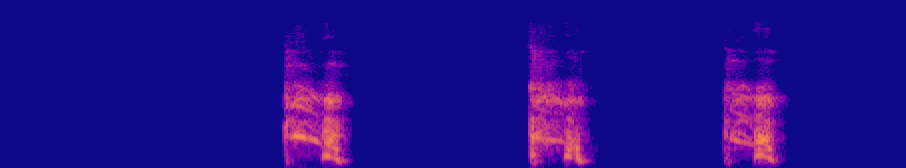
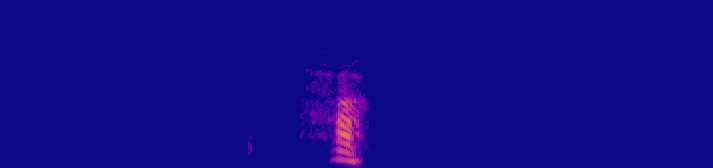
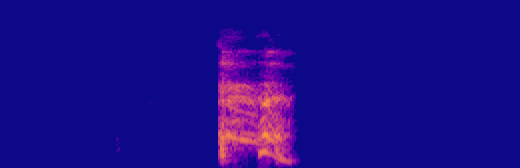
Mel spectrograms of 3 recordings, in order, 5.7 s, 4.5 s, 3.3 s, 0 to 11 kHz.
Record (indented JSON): {
  "three_cough_length": "5.7 s",
  "three_cough_amplitude": 10582,
  "three_cough_signal_mean_std_ratio": 0.32,
  "exhalation_length": "4.5 s",
  "exhalation_amplitude": 5368,
  "exhalation_signal_mean_std_ratio": 0.13,
  "cough_length": "3.3 s",
  "cough_amplitude": 16536,
  "cough_signal_mean_std_ratio": 0.27,
  "survey_phase": "beta (2021-08-13 to 2022-03-07)",
  "age": "45-64",
  "gender": "Female",
  "wearing_mask": "No",
  "symptom_fatigue": true,
  "symptom_onset": "4 days",
  "smoker_status": "Ex-smoker",
  "respiratory_condition_asthma": false,
  "respiratory_condition_other": false,
  "recruitment_source": "REACT",
  "submission_delay": "1 day",
  "covid_test_result": "Negative",
  "covid_test_method": "RT-qPCR",
  "influenza_a_test_result": "Negative",
  "influenza_b_test_result": "Negative"
}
